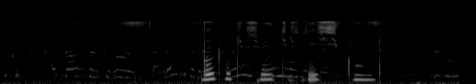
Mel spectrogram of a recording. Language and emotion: Russian, neutral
